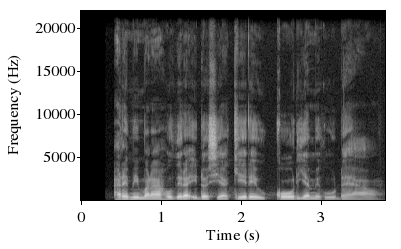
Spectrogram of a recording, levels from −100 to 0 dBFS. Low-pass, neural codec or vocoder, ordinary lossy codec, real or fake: none; none; none; real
